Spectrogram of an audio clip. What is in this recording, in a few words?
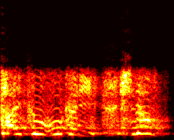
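damaged aa mood med, speech japanese; War Thunder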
